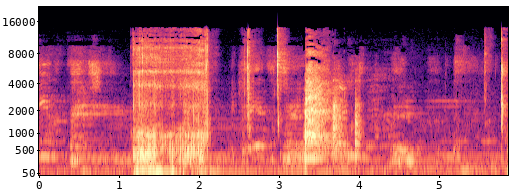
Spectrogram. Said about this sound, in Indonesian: bentar seruput dulu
